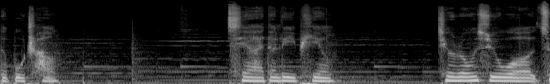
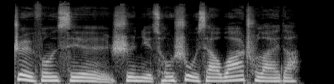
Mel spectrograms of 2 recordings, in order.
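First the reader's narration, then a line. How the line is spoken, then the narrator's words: Tearful. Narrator (Chinese): 何丽萍抹抹眼泪，点头道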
